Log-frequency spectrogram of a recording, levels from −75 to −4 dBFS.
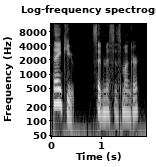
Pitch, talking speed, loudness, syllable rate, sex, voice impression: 160 Hz, 160 wpm, -23 LUFS, 4.4 syllables/s, female, very feminine, slightly young, slightly adult-like, very thin, tensed, slightly powerful, bright, slightly soft, clear, fluent, slightly raspy, cute, very intellectual, very refreshing, sincere, calm, slightly friendly, slightly reassuring, very unique, elegant, slightly wild, very sweet, slightly lively, slightly strict, slightly intense, sharp, light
